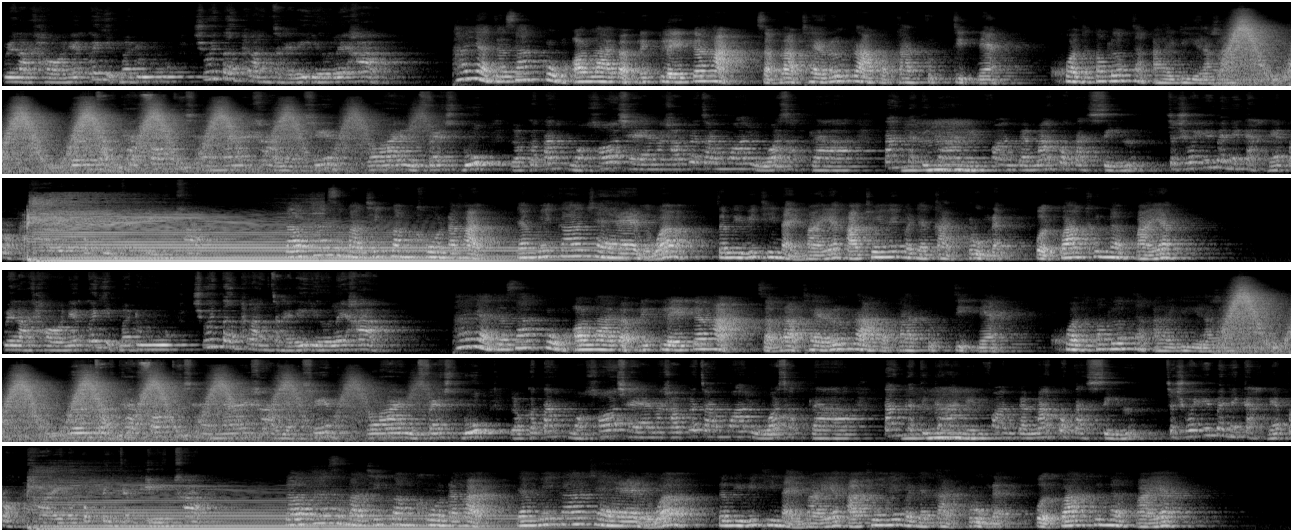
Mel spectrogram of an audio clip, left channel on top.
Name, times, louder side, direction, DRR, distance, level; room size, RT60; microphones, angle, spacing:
voice 1, 0.0-3.8 13.5-17.7 18.0-24.2 24.5-26.5 26.8-27.8, right 1 dB, 60° right, -2 dB, 3.1 m, -24 dB
voice 2, 4.5-7.3 7.6-9.1 9.5-9.9 10.5-12.3 21.9-22.6 28.6-30.6 30.9-32.6 32.9-35.8 36.1-37.5, left 1 dB, 45° left, -5 dB, 1.6 m, -19 dB
sound 1, 12.1-17.3, left 1 dB, ahead, 1.7 m, -23 dB
sound 2, 26.0-32.1, left 5 dB, 85° left, 0.4 m, -19 dB
20.0 x 7.0 x 2.3 m, 1.0 s
head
